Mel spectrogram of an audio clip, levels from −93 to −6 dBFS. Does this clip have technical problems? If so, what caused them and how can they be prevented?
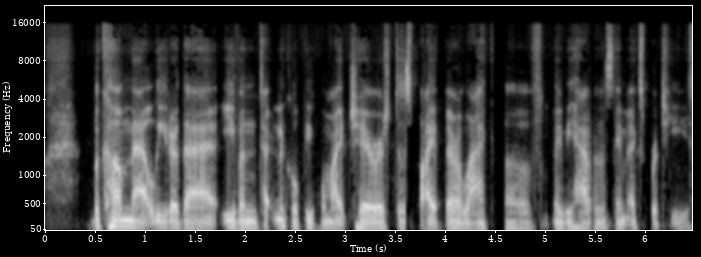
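Yes. From 2.39 to 6.12 s, after "that leader that even", repeated packet loss (robotic sound) leaves ten gaps, the longest 92 ms, each patched by extending the previous sound. Jitter buffering and forward error correction on a stabler network link would prevent this.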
